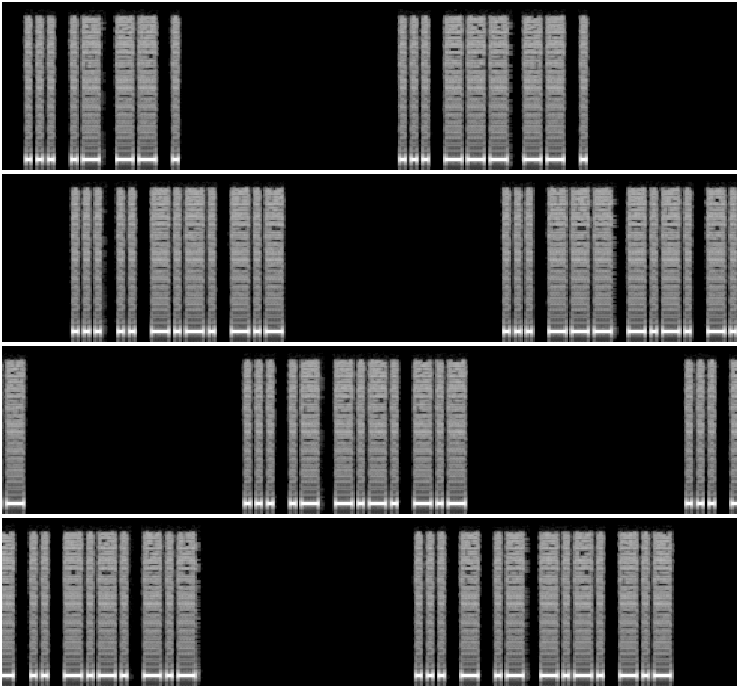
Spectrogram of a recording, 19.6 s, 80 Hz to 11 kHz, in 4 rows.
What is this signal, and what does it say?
Morse code, heard as a keyed tone, about 32 wpm, 800 Hz. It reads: SAME SOME SICK SOCK SACK STICK STACK
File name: Alphabetical / Alphabetical mp3s / Ss @30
